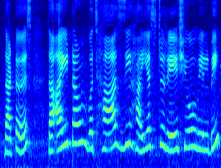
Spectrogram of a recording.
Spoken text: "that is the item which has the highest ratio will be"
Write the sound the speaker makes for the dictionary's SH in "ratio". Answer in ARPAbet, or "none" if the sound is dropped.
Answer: SH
